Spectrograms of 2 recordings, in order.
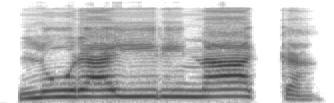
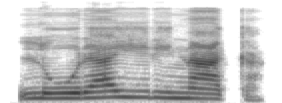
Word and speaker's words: lurayirinaka: Y verbos en Aymara quiere decir lurairinaka. Así se dice, lurairinaka.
